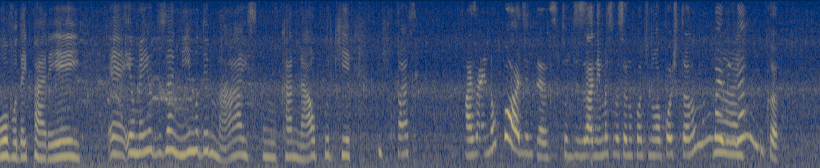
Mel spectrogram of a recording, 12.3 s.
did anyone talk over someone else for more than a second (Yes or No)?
No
